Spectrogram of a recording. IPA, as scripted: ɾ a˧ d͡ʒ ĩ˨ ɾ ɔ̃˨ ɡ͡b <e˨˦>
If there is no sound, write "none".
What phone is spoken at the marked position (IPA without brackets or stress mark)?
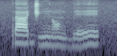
e˨˦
